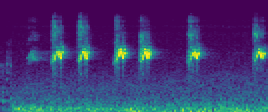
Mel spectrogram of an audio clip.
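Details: A House finch fledgling from a nest in a hanging planter on an Emeryville apartment deck gives thin, high chirps, about seven in under three seconds, asking to be fed, over a low background rumble.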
